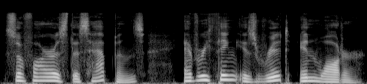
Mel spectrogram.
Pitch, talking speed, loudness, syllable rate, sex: 150 Hz, 165 wpm, -17 LUFS, 4.8 syllables/s, male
